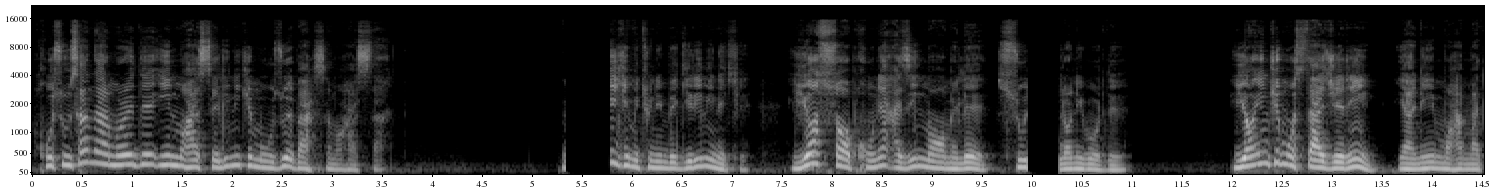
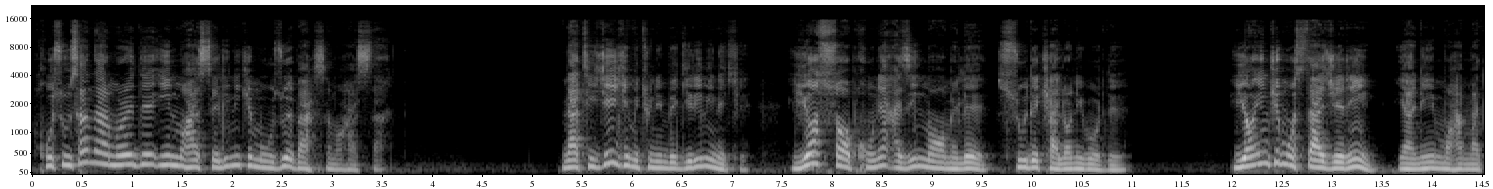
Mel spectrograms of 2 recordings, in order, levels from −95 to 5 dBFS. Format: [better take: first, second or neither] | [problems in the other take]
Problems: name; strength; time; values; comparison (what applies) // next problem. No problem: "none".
second | audio cutting out; at 5.5 s and at 10 s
